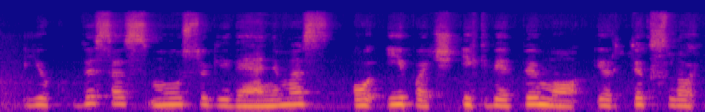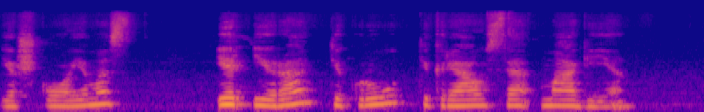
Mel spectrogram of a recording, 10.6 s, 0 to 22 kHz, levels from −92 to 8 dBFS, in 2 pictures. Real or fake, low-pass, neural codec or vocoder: real; 14.4 kHz; none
